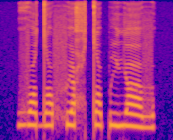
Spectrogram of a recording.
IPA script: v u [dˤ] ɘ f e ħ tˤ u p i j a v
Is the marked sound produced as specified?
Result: yes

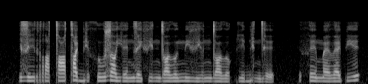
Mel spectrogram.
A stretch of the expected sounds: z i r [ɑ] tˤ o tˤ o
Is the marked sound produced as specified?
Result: no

